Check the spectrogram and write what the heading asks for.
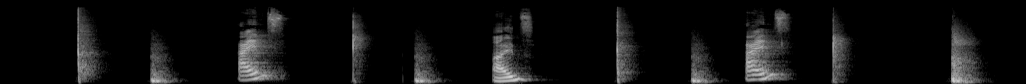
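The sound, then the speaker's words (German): A voice counts aloud in a steady three-count rhythm exercise: the one is spoken, the two is a sharp hand clap, and the three is a low, thudding stomp of the left, non-dominant foot, repeating several times. “Also, das heißt, wir sprechen die eins, wir klatschen die zwei, wir stampfen die drei.”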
